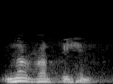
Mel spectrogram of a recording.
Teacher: ده ادغام كامل بدون غنه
